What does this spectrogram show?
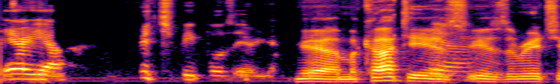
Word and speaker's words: Makati: saying is Makate. I guess that's how you say it. Ah, Makati.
